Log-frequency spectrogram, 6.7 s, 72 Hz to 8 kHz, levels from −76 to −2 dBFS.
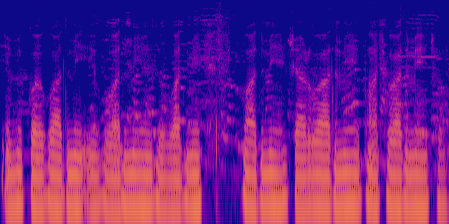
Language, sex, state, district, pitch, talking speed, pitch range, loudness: Maithili, male, Bihar, Vaishali, 100 Hz, 225 wpm, 100-105 Hz, -32 LUFS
